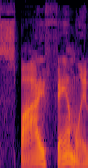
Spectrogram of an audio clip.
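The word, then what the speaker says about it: Spy × Family: That is Spy Family. Is Spy X Family? Like Spy Cross Family? – Yeah, but I've never heard anyone pronounce the X or cross, so I stopped doing it.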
